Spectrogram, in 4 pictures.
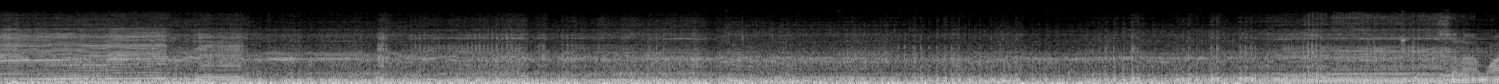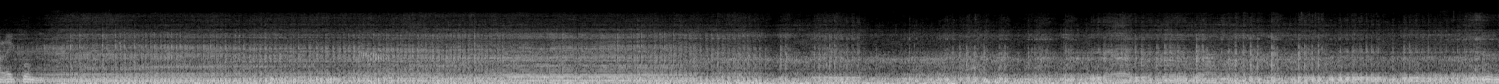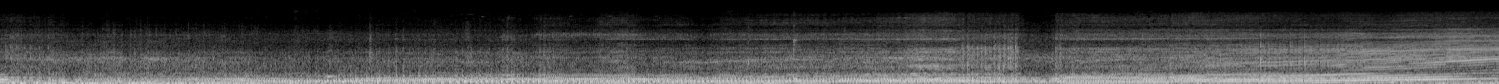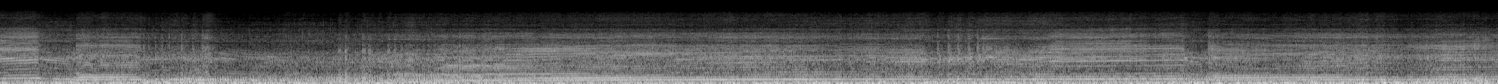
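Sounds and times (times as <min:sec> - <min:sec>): two-stroke motorcycle engine: 0:00.0 - 0:59.9.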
